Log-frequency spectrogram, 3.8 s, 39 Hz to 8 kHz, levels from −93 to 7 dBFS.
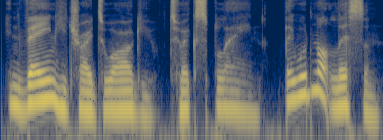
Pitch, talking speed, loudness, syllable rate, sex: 140 Hz, 190 wpm, -18 LUFS, 4.5 syllables/s, male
